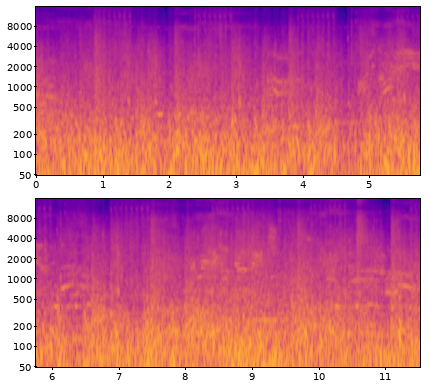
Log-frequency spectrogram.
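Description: A flamethrower roars.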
